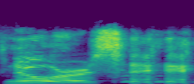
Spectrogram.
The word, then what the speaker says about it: Neurs: doesn't get any easier, because Neurs, and I say it wrong, entrepreneurs, but it's Neurs.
